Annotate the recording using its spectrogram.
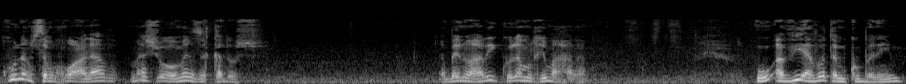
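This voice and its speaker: A man's voice: a little high, lively intonation, creaky, long pauses, a little mellow, slight background noise. A man preaching a sermon as a rabbi, impassioned and exclaiming, with many rhetorical questions.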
